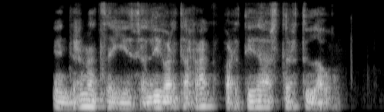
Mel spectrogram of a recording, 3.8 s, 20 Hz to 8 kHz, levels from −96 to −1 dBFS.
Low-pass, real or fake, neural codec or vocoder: 7.2 kHz; fake; autoencoder, 48 kHz, 128 numbers a frame, DAC-VAE, trained on Japanese speech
